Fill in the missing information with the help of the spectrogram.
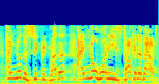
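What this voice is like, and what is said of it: Shouting preacher delivery. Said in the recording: “Let me tell you why I'm shouting... I want to tell you why I'm shouting”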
